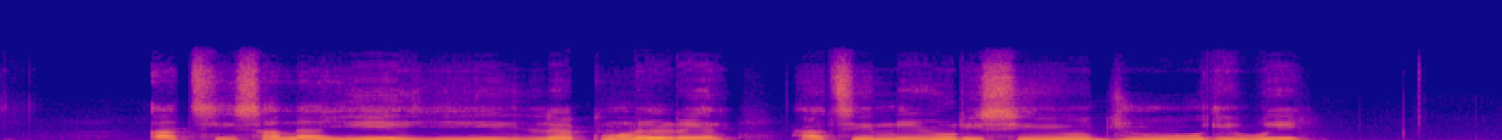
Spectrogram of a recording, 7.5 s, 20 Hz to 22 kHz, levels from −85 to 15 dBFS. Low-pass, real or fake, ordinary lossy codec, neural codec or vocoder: 14.4 kHz; fake; none; codec, 32 kHz, 1.9 kbps, SNAC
